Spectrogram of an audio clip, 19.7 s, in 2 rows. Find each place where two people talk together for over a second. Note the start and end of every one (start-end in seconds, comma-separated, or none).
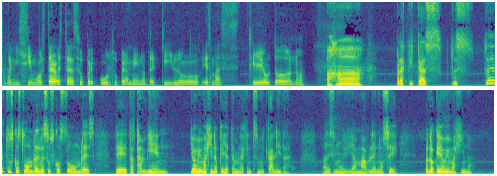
none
